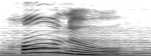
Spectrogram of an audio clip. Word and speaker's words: honu: Well, we have a sea turtle and we call it honu.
